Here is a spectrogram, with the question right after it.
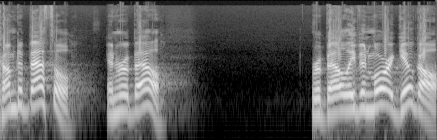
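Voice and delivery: lightly sarcastic reading. Reading God's words aloud to listeners: with a hint of sarcasm. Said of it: "read this with a hint of sarcasm".

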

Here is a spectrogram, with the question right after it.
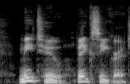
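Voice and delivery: plain

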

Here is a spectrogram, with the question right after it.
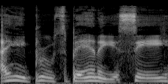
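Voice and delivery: put-on comic-book villain Jersey accent. Acting out a comic-book villain's line, the speaker uses a jersey villain accent. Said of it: "villains have Jersey accents".

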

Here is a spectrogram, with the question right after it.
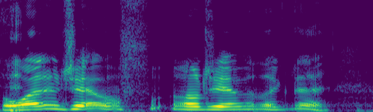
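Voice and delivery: put-on muffled voice like speaker audio. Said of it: "that's what it would sound like".

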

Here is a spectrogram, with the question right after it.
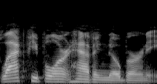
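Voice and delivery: usual speaking voice

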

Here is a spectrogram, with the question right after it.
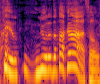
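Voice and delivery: put-on Italian accent throughout. Repeating a crude line on request, now in an italian accent. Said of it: "but with an Italian accent".

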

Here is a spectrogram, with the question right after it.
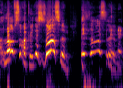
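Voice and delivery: shrill, squeaky, very high and loud yelp. Retelling a man at a Galaxy soccer game, in his squeaky voice. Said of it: "With his squeaky voice".

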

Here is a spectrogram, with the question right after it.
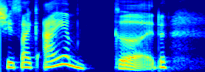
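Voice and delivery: deeply contented tone. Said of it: "she's living her best life right now".

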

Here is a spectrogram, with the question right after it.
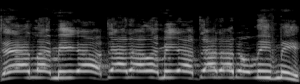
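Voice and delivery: put-on very high shrieking little kid scream. A dad retelling his son's timeout, imitating Gideon screaming. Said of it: "he was kicking and screaming and yelling".

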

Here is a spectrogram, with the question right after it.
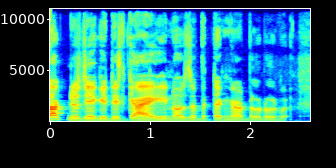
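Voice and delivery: horribly done fake Indian accent. Telling a story about a man, in a horrible Indian accent impression. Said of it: "That's my horrible Indian impression accent".

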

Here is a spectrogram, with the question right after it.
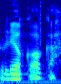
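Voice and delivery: mock deflated voice, dropping and unenthusiastic. Retelling what people said when asked what happened, mimicking a dropped, unenthusiastic voice. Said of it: "Like the voice dropped. Not the enthusiasm they had anymore".

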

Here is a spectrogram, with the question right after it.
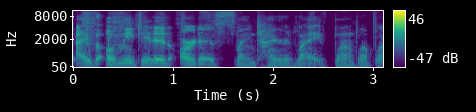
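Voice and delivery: ordinary talk, nothing marked

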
